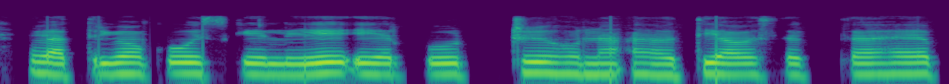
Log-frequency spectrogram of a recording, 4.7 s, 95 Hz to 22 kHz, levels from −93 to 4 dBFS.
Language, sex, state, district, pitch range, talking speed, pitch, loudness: Hindi, female, Bihar, Jahanabad, 180-190 Hz, 115 wpm, 185 Hz, -17 LUFS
